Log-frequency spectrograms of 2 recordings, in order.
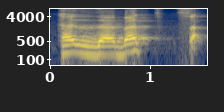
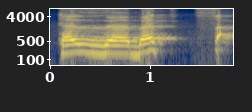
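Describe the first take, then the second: The two takes are said the same way.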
